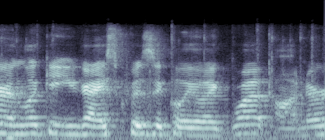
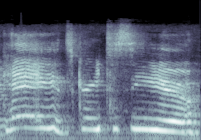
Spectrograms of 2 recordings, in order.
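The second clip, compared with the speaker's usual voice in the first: high, welcoming, glad-to-see-you tone; 7 semitones higher, 4 dB louder than usual. Coming over to hug someone in the middle of their task, big-hug greeting. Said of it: "give you a big hug and be like".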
